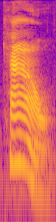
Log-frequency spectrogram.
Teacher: the cow word with a long vowel and a falling tone, cow, means rice.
